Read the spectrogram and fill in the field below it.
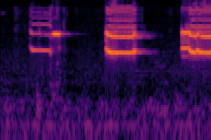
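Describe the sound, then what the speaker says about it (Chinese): A smoke alarm's electronic buzzer, triggered when a reading drops below its set value, sounds in three shrill beeps, the last two longer and louder, separated by short gaps of quiet. "蜂鸣器报警了"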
